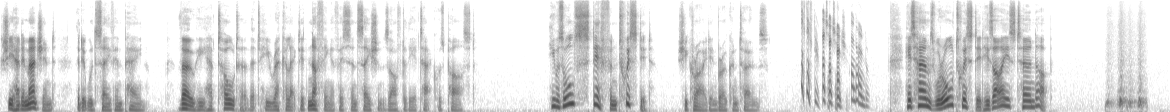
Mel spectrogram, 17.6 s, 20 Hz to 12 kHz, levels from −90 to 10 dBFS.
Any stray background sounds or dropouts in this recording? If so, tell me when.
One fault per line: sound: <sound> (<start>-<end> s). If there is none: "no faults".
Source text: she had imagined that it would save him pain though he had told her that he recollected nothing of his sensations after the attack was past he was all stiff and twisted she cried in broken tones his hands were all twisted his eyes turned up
sound: chirp (12.0-13.1 s)
sound: whoosh (16.6-17.2 s)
